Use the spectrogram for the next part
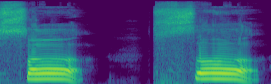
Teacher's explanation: ये दंत्य सकार है, दांतों से बोला जाता है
